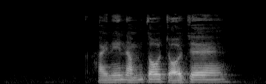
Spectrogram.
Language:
Cantonese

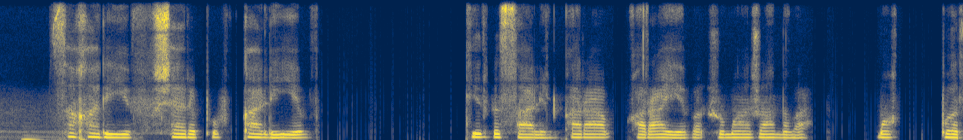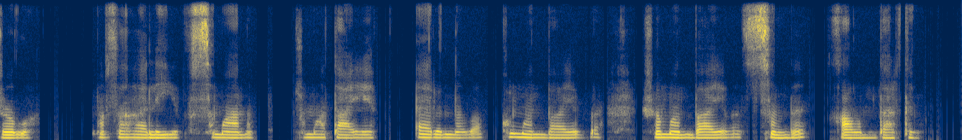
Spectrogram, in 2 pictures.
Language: Kazakh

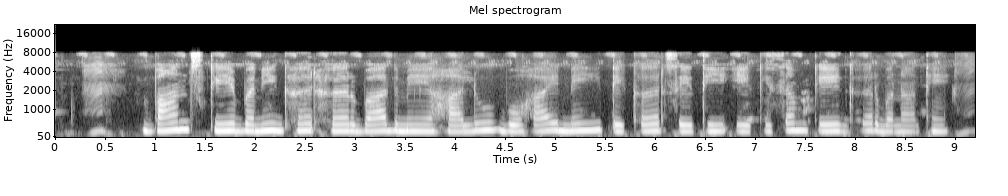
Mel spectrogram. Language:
Chhattisgarhi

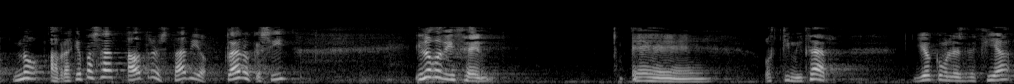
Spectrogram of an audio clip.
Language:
Spanish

